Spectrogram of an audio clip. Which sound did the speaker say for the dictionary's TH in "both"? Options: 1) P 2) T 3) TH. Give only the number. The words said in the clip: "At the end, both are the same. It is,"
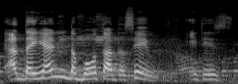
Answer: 2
